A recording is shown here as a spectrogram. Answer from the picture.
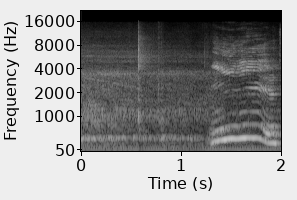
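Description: Personal bullet-style blender motor running on a thick smoothie low on liquid, its steady whir fading away over the first second, with a sharp click about half a second in; a voice comes in from a little past the middle.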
